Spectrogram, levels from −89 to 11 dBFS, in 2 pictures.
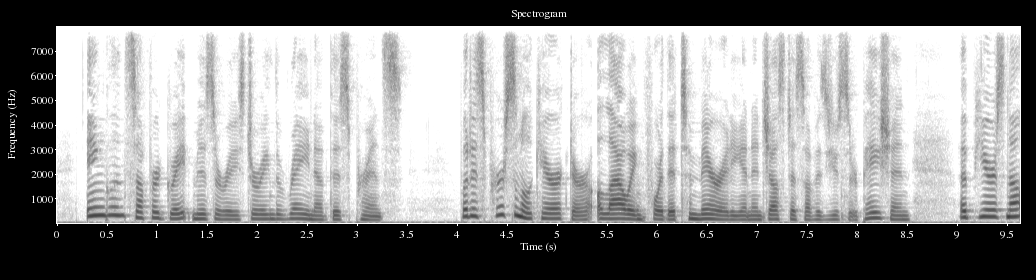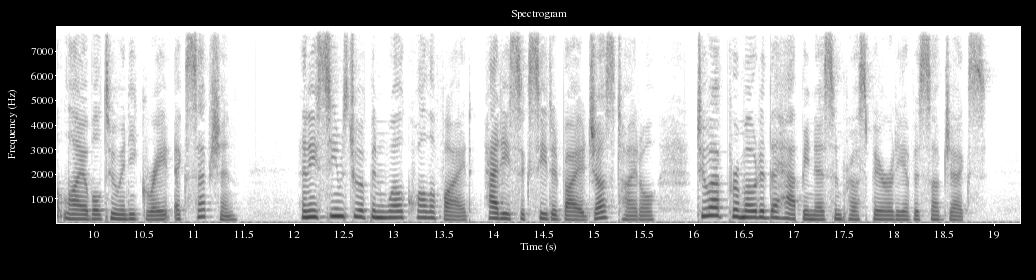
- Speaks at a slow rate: No, average, 170 wpm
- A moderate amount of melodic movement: No, wide, 6.7 semitones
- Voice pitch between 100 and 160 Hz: No, medium, 185 Hz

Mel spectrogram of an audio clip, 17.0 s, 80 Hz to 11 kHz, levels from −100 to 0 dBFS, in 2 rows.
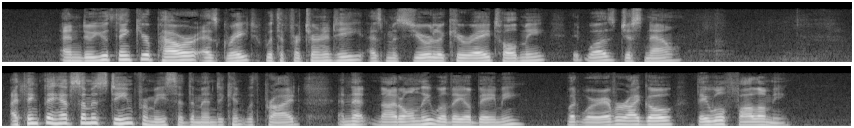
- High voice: No, medium, 140 Hz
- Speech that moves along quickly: No, average, 175 wpm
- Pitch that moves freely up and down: No, average, 3.8 semitones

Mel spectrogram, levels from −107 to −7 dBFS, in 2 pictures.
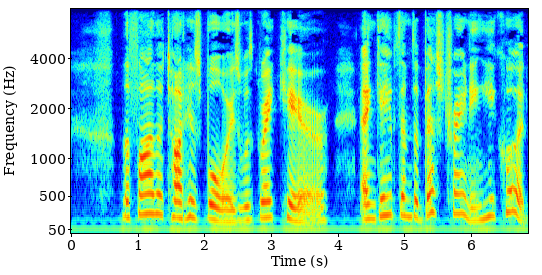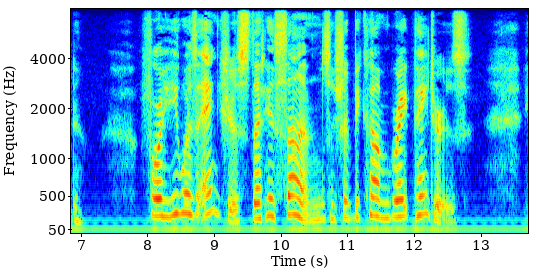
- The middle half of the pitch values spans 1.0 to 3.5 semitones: No, average, 4.0 semitones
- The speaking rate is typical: No, slow, 120 wpm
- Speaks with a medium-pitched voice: No, high, 225 Hz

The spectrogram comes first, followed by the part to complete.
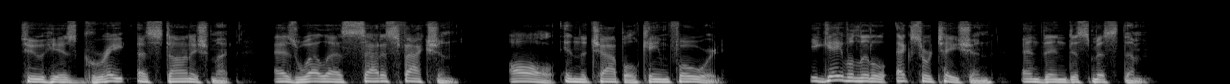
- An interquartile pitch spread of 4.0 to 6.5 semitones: Yes, average, 4.4 semitones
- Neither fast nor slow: No, slow, 110 wpm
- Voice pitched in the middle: No, low, 120 Hz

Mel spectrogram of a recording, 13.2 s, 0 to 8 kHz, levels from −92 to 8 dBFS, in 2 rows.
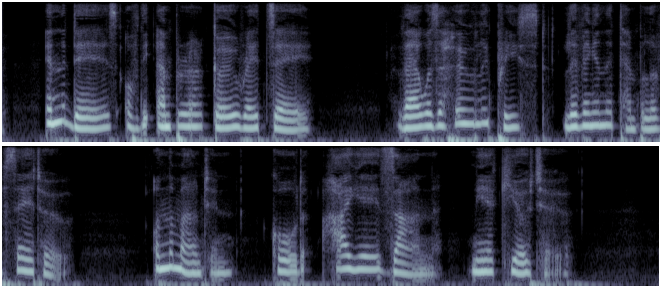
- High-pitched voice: Yes, high, 215 Hz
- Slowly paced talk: Yes, slow, 125 wpm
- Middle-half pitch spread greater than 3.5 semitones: Yes, average, 4.0 semitones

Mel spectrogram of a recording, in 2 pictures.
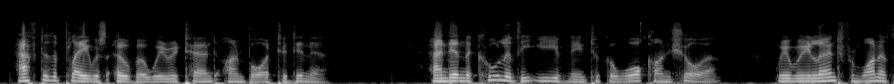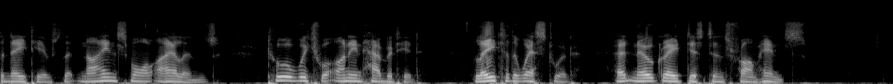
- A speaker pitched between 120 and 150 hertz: Yes, low, 135 Hz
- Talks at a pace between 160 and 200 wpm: Yes, average, 170 wpm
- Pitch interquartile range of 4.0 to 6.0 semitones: No, average, 3.3 semitones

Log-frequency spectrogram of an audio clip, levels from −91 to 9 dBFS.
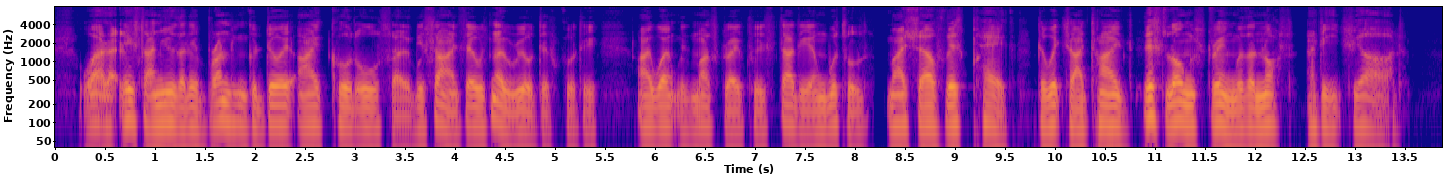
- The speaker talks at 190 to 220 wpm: Yes, average, 195 wpm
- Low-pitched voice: Yes, very low, 95 Hz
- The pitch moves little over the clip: Yes, narrow, 2.1 semitones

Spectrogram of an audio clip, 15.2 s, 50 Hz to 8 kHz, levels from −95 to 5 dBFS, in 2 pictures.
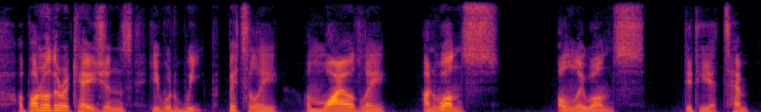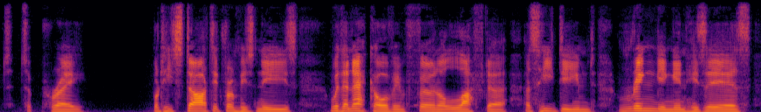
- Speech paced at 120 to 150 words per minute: Yes, average, 145 wpm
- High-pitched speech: No, medium, 140 Hz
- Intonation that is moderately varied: Yes, average, 3.0 semitones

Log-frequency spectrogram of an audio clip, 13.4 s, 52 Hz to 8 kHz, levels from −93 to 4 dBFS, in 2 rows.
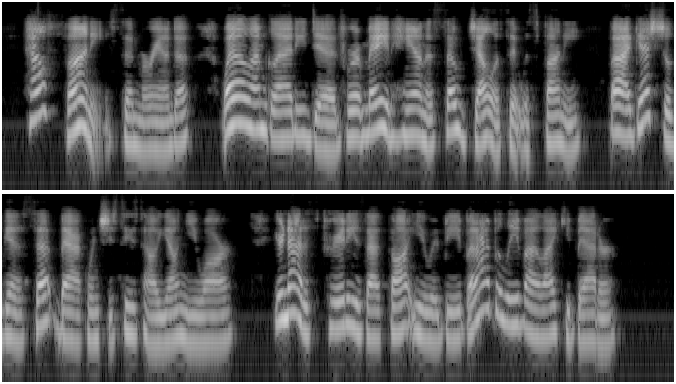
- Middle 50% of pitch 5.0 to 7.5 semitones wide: Yes, wide, 5.5 semitones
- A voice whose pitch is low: No, high, 195 Hz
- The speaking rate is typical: No, fast, 225 wpm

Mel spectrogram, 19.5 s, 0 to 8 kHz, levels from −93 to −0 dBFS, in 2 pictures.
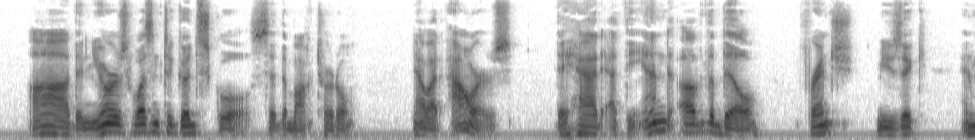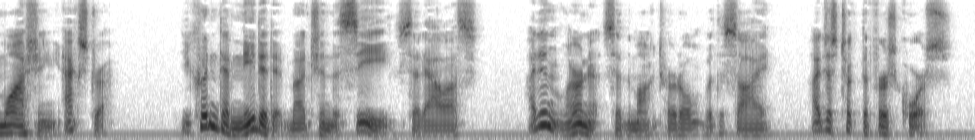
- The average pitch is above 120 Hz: No, very low, 90 Hz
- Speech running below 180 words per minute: No, average, 190 wpm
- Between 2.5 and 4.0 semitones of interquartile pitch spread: No, average, 4.4 semitones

